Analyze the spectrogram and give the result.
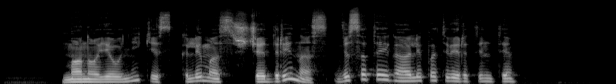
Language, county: Lithuanian, Utena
